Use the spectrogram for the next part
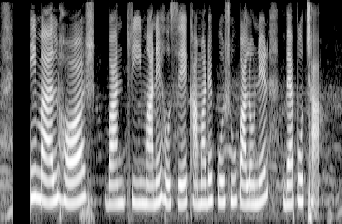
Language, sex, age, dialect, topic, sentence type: Bengali, female, 18-24, Rajbangshi, agriculture, statement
